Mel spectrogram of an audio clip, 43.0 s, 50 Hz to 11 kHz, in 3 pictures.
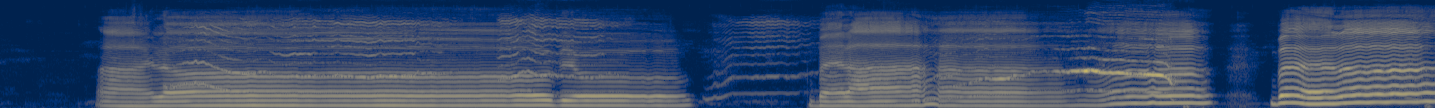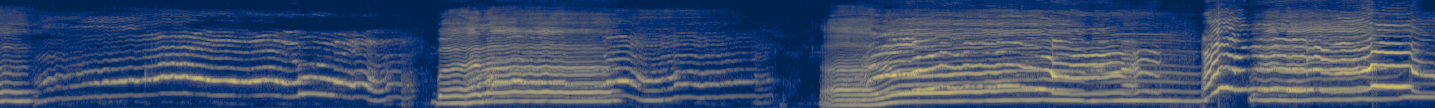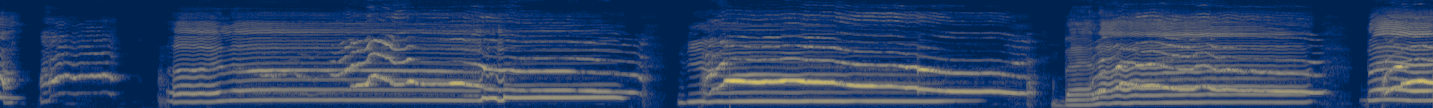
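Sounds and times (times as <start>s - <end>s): person humming: 1.0s - 7.2s, 8.1s - 15.4s, 18.6s - 28.8s, 30.3s - 43.0s
dog howling: 10.4s - 12.0s, 14.8s - 18.5s, 23.0s - 29.9s, 32.0s - 43.0s.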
